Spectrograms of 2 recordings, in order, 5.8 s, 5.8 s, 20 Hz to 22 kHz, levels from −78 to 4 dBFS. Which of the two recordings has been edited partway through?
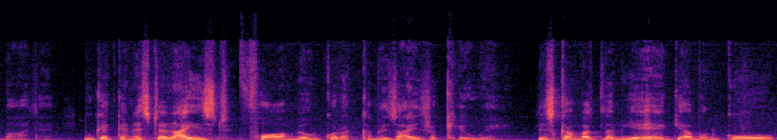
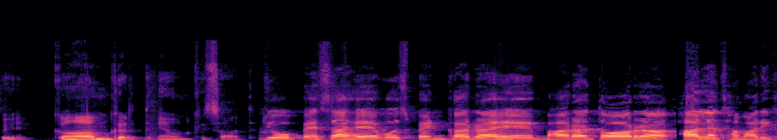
second; 1 cut; at 1.9 s

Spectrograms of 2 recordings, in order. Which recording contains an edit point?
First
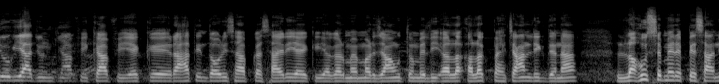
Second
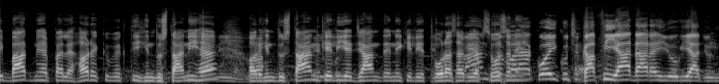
second; 1 cut; at 5.7 s

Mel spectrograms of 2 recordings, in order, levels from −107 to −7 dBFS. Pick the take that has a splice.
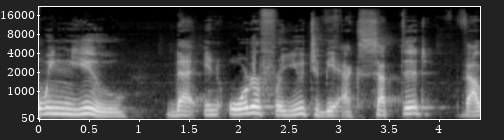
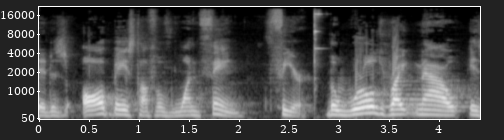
second; 1 cut; at 2.7 s

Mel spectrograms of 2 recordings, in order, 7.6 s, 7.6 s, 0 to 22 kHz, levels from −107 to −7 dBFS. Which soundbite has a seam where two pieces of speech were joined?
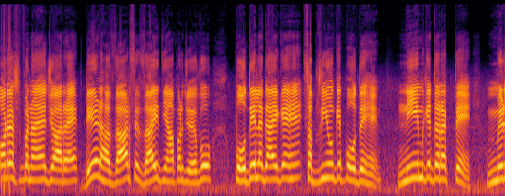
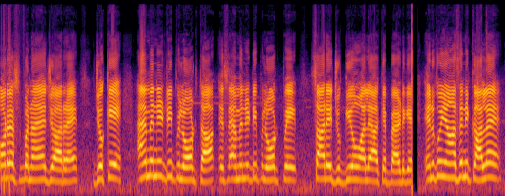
first; 2 cuts; at 1.2 s, 4.5 s

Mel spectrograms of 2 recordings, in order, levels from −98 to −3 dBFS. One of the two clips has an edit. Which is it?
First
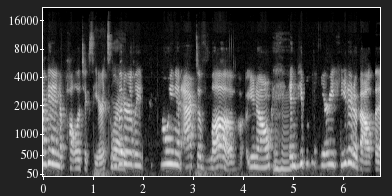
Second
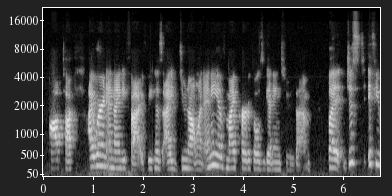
second; 1 cut; at 5.5 s

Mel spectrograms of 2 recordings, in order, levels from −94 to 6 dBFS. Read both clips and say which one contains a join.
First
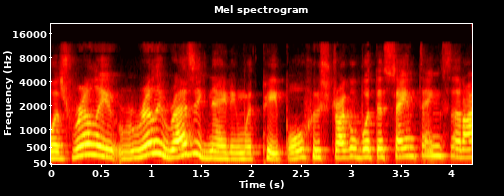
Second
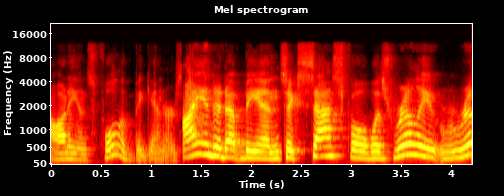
second; 2 cuts; at 1.1 s, 2.3 s

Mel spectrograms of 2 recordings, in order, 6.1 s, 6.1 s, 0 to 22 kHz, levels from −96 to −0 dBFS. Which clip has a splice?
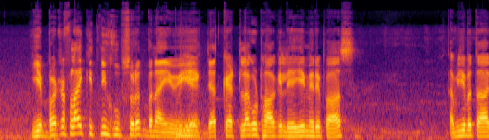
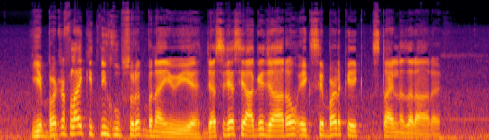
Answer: first; 1 cut; at 2.8 s

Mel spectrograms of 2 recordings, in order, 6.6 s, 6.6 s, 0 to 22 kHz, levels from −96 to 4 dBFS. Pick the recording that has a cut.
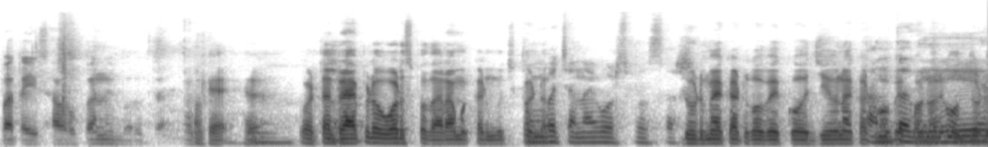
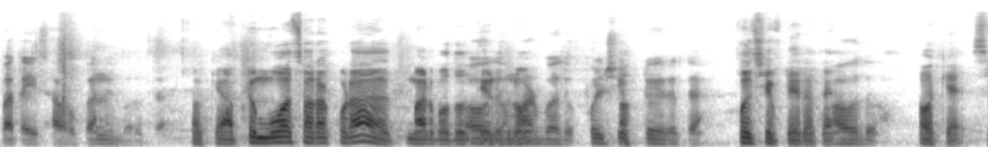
first; 1 cut; at 1.3 s

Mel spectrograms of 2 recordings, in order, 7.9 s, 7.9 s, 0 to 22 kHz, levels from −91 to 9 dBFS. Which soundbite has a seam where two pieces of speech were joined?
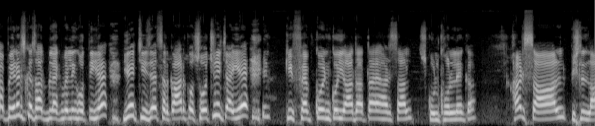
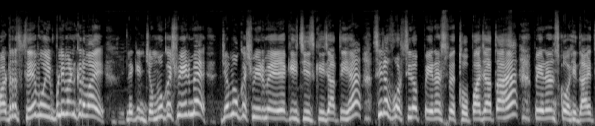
first; 1 cut; at 3.5 s

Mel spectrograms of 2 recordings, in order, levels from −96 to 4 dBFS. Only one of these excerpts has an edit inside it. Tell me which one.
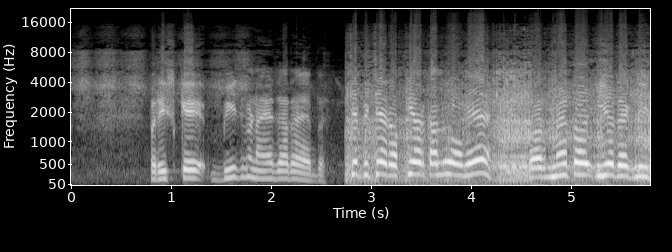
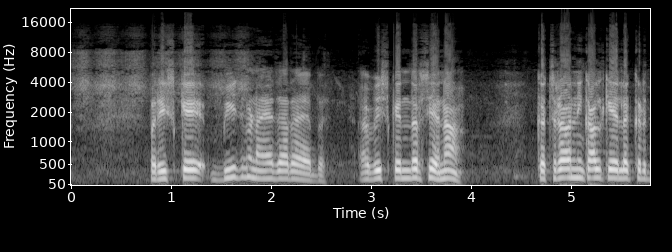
first; 1 cut; at 2.8 s

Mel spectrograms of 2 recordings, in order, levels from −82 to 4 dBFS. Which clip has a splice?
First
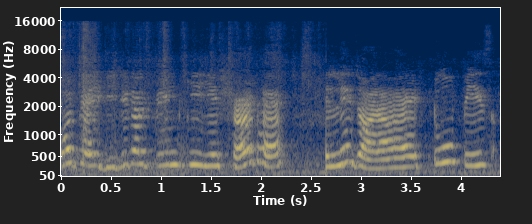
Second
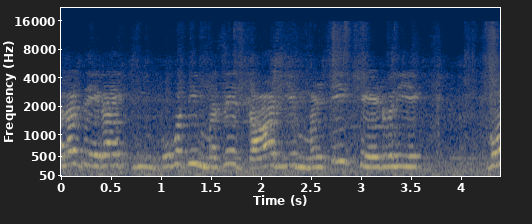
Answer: first; 1 cut; at 2.6 s

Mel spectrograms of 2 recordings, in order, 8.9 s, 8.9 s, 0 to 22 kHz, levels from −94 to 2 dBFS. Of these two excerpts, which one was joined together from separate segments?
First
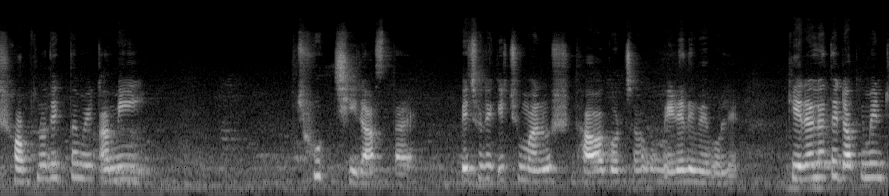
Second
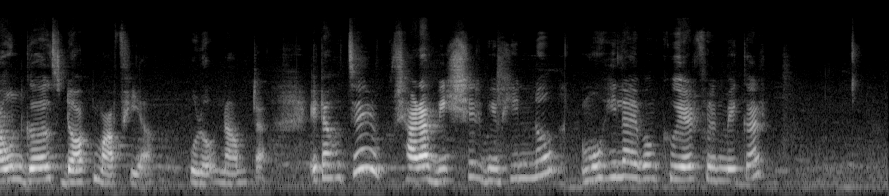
first; 2 cuts; at 1.0 s, 7.8 s

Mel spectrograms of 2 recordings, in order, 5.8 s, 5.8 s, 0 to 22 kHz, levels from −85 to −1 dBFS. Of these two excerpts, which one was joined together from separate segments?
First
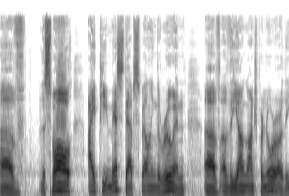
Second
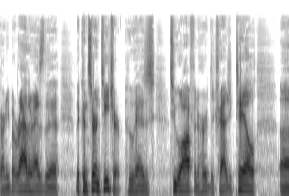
second; 1 cut; at 3.4 s

